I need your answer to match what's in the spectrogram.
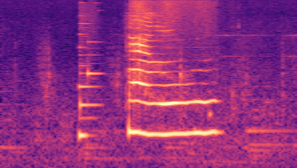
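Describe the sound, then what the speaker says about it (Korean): A cat meows twice in the Genshin Impact card game, a short chirp followed by a longer drawn-out meow, close and clear over a quiet backdrop. "캐테일 술집에서 유저들을 상대하는 고양이라니 딱이지 않아?"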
